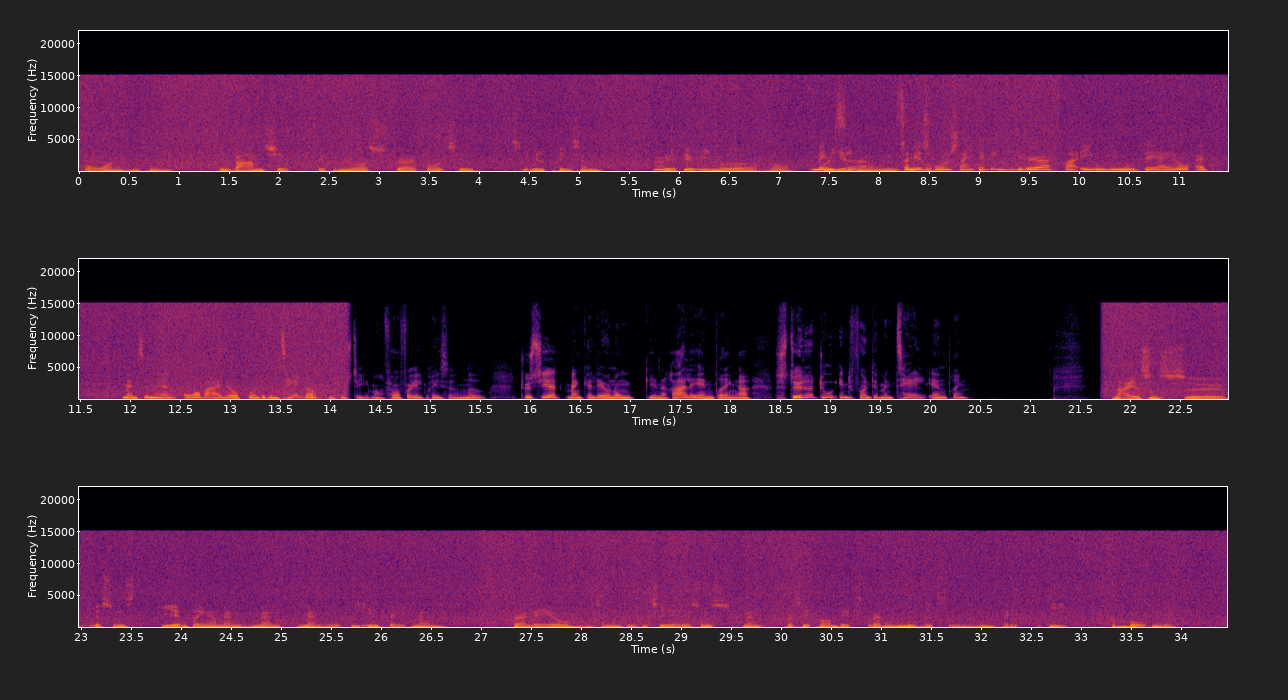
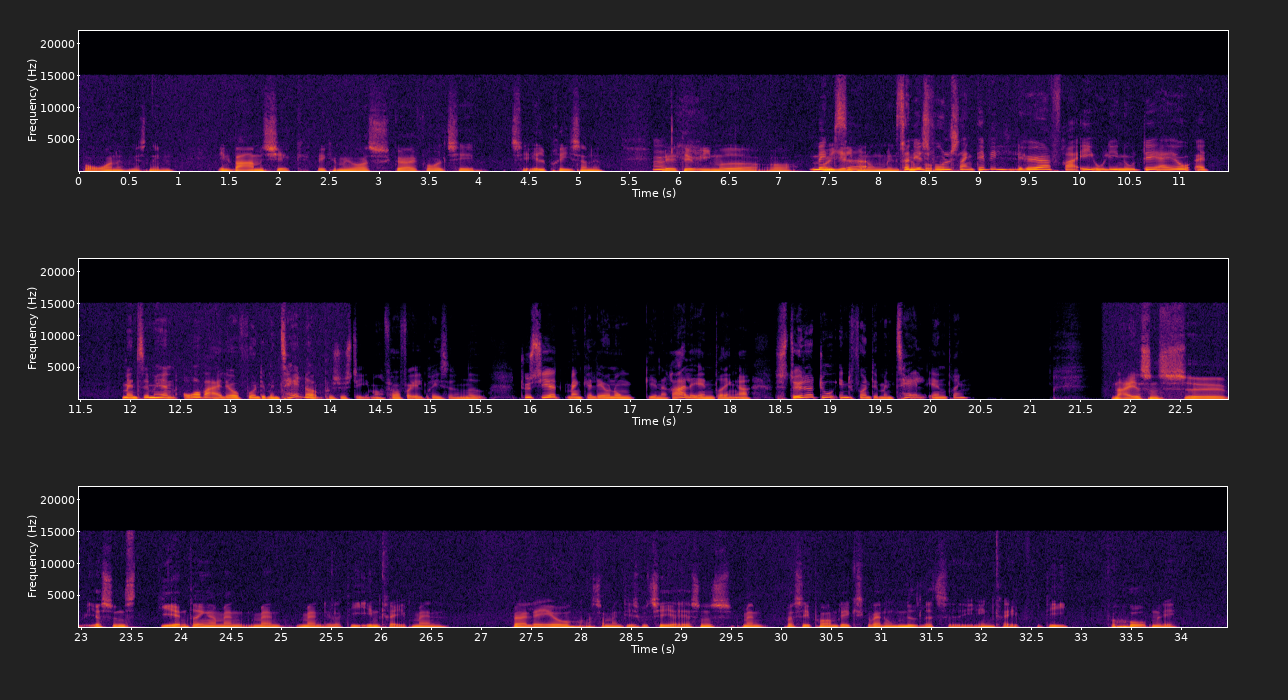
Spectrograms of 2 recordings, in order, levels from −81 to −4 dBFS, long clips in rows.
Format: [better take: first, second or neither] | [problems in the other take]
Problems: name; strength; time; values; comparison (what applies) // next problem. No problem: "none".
second | hiss; loud; until 14 s and from 22 s on; 3 dB below the speech; faint in the second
